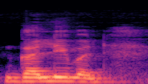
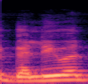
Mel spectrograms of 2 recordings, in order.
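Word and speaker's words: gullible: उसको बोलते हैं गलीबल। इसको कोई कोई गलीबल प्रोनाउंस करता है, कोई कोई गुलीबल प्रोनाउंस करता है, वो अपने ऊपर डिपेंड है क्या प्रोनाउंस करता है।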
